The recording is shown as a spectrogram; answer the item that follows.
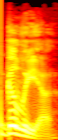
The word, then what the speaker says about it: Galia: know who she is Maria Dahlia Maria Galia her last name rhymes with her first name she took care of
